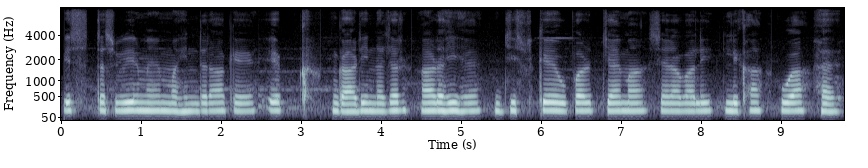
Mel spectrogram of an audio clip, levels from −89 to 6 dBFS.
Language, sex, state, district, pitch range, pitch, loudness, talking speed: Hindi, male, Bihar, Muzaffarpur, 165-175 Hz, 170 Hz, -15 LUFS, 110 wpm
